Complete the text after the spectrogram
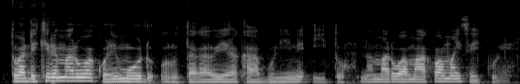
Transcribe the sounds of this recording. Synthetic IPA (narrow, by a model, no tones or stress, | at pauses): twadekeɾɛmaɾuwakoɾemoːdoʔoɾutaɣaweːɾakaːboninɛiːtonamaɾwamakɔamaisaikuhɛ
